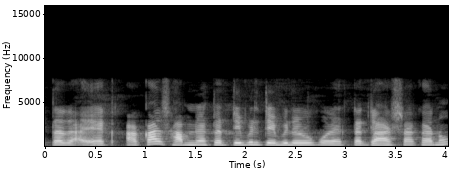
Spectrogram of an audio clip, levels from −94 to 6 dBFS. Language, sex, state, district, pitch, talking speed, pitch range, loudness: Bengali, female, Tripura, West Tripura, 205 Hz, 150 wpm, 200-215 Hz, -17 LUFS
